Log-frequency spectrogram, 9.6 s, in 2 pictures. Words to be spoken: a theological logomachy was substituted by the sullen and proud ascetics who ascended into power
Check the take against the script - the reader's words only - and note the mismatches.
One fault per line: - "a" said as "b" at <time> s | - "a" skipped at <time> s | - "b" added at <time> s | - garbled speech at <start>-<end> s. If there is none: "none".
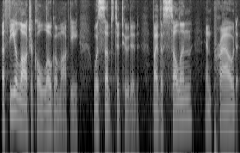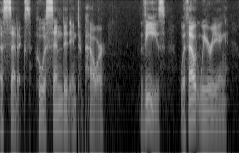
- "these without wearying" added at 7.6 s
